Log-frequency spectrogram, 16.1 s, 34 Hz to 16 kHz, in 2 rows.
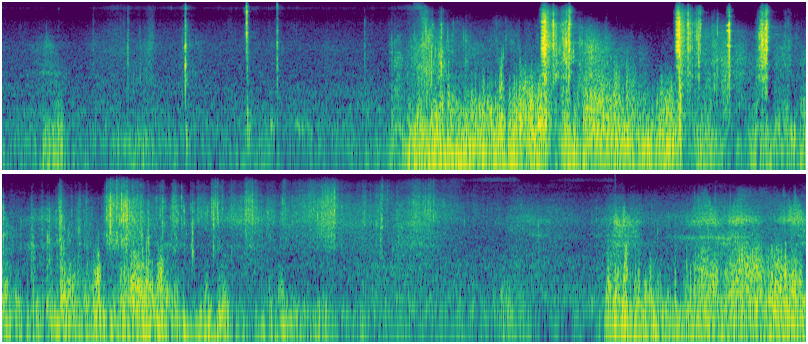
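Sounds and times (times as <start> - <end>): wind buffeting microphone: 0.0 - 16.0
shotgun shots: 5.4 - 6.1.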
